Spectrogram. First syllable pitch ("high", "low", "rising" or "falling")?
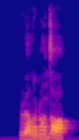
rising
